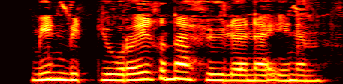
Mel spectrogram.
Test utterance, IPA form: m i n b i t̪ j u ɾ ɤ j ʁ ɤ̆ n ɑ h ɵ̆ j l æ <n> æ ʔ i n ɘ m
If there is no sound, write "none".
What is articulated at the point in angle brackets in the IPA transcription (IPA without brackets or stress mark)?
n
